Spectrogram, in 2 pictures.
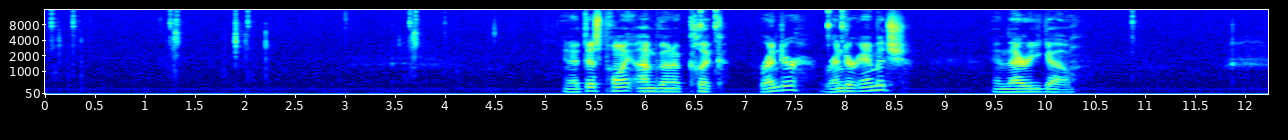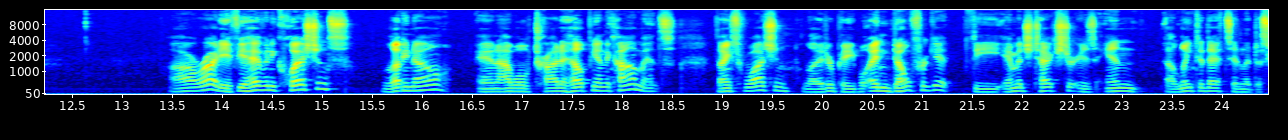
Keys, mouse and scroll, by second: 0.3 shift+middle click, 1.5 scroll down 2, 2.0 shift+middle click, 6.5 click.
